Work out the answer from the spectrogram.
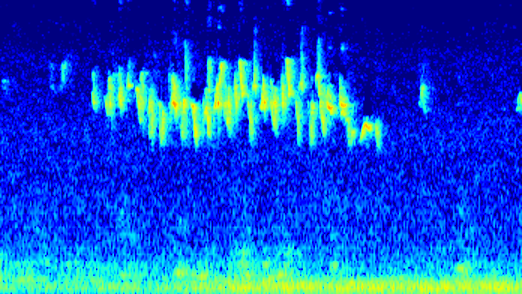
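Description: A songbird sings one rapid phrase of quick, up-and-down chirping notes lasting about four seconds, starting about a second in, with a few single chirps just before and after. A steady low background noise runs underneath.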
